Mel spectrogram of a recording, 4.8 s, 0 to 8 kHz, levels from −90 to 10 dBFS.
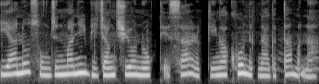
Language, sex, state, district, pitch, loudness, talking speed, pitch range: Garo, female, Meghalaya, West Garo Hills, 230 Hz, -14 LUFS, 110 wpm, 220-250 Hz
